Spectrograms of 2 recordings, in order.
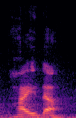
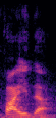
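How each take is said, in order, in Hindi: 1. यह महाप्राण ph ध्वनि से शुरू होता है। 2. यह दाँत-होंठ वाली f ध्वनि से शुरू होता है। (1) "यू विल से फायदा" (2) "यू विल नॉट से फायदा"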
